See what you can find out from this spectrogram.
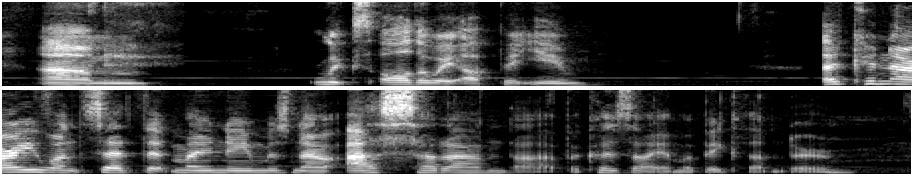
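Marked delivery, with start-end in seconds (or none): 4.1-8.7 put-on small dwarven child's little-kid voice. A little dwarven kid looks all the way up at Cass, little dwarven kid voice. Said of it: "she's real small because she's a little dwarven kid".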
